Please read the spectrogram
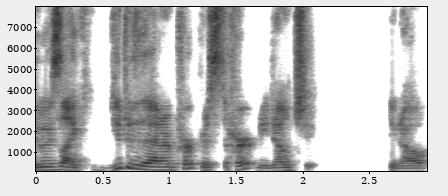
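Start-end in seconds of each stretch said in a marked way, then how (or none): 0.5-2.1 put-on nasty, snide tone. Retelling what a mail recipient snapped back: imitating a nasty retort. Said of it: "but it was pretty nasty".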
